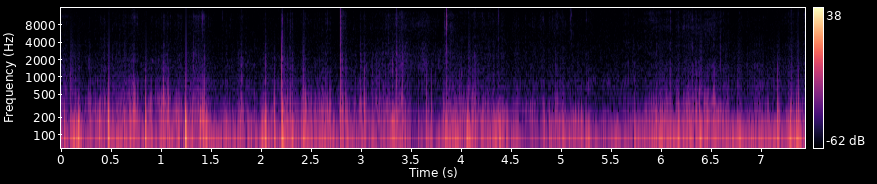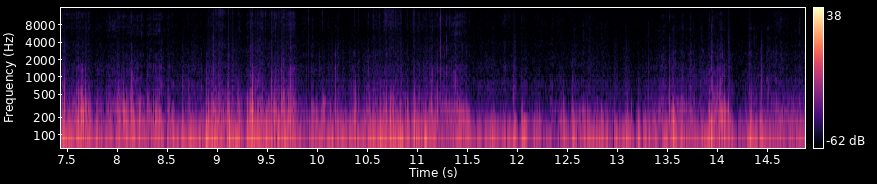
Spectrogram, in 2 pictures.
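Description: Long acrylic nails tap and scratch the face and edge of a round solid cork coaster held tilted. The sound is a steady run of soft, dull, low taps mixed with muffled scratching, each tap dying away at once with no ring.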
